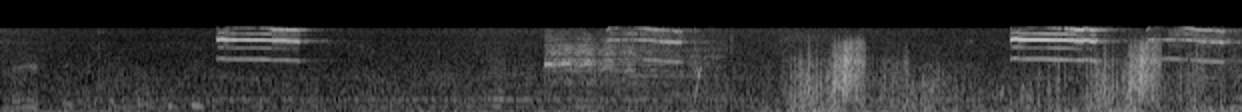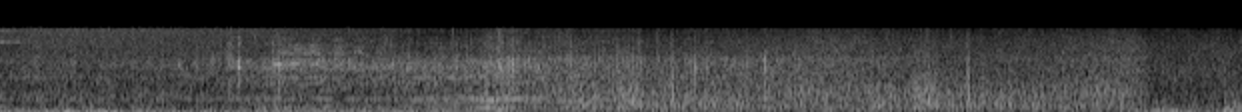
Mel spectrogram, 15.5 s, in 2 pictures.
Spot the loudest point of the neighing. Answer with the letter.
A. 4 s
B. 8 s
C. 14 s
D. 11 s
A.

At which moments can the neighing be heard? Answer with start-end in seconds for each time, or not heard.
3.4-4.7, 9.4-10.2.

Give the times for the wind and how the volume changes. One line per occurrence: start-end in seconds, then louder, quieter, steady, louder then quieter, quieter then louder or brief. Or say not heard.
0.0-15.4 louder.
